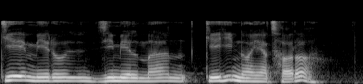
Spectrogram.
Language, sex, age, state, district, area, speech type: Nepali, male, 45-60, West Bengal, Kalimpong, rural, read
